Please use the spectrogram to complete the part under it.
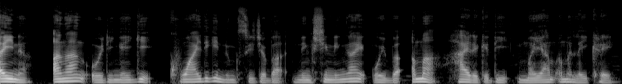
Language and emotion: Manipuri, neutral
